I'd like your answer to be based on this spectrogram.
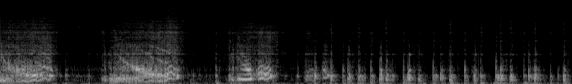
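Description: A pale latex glove membrane is stretched taut over the mouth of a small hollow glass jar held in one hand, and long nails tap and scratch the latex, at times near the jar rim. Three broad, hollow scratching swells with a low-mid resonance come first, followed by a quick, uneven run of dull, short taps on the membrane.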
